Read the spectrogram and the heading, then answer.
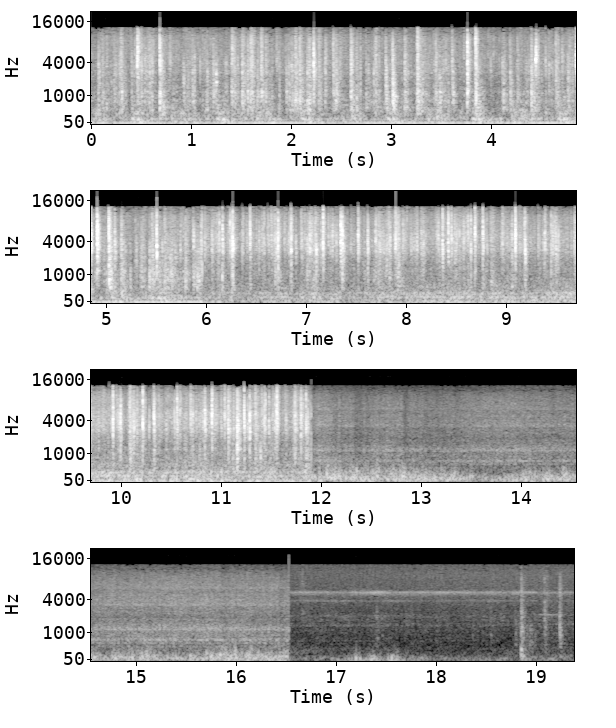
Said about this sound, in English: Here's a video from a Kansas storm. Tornado winds produced hail and lightning, and the lightning started fires.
